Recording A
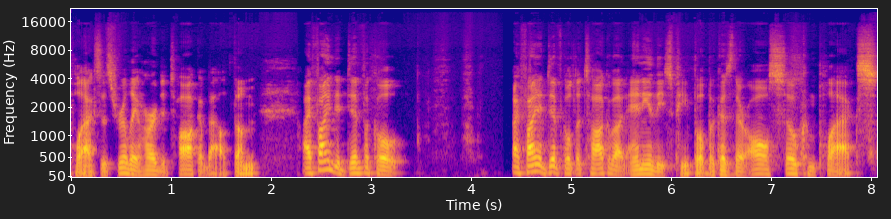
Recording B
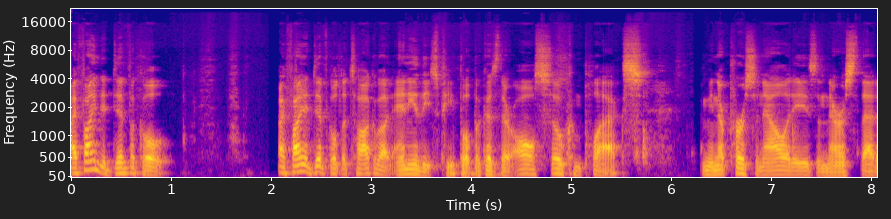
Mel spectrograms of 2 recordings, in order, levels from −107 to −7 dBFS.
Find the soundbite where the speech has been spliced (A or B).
A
